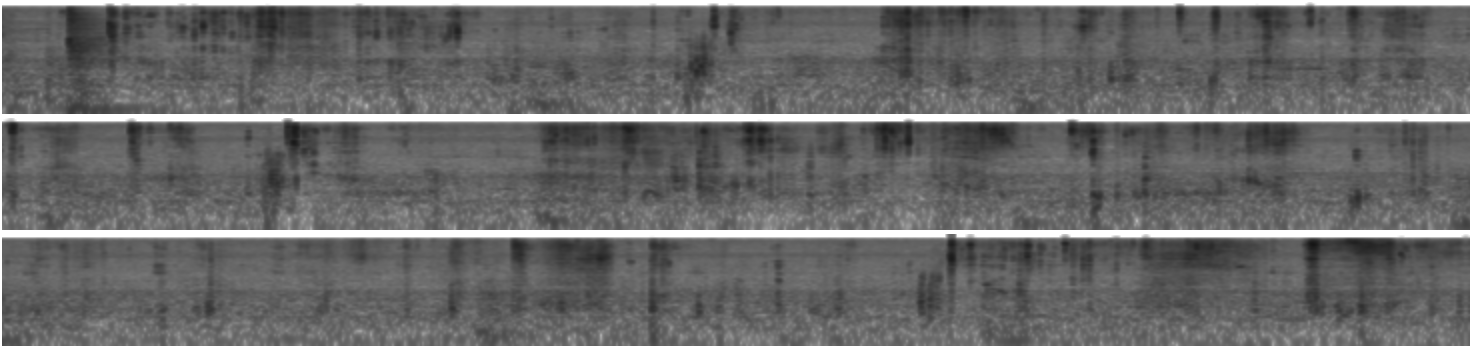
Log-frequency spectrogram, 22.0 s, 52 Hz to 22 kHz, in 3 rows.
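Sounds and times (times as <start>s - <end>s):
person chewing: 0.0s - 22.0s.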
